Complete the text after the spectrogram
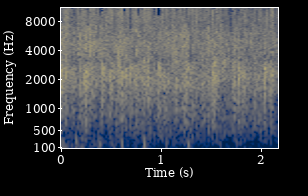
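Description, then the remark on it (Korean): An audience bursts into steady applause, a dense wash of many hands clapping at once, sustained and fairly loud throughout with no voices standing out. “박수 한번 부탁드릴게요.”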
